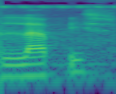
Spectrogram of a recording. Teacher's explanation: Y como puede demostrar la tilde en la palabra lápiz, el acento fonético recae en la sílaba la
